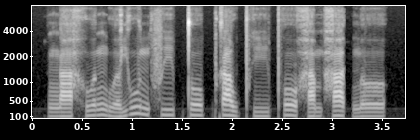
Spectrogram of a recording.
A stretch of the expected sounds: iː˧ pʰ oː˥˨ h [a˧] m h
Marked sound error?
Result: no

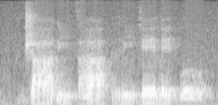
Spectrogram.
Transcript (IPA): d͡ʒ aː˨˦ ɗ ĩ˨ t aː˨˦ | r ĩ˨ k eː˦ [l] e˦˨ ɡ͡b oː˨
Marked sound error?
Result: no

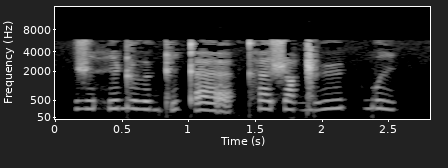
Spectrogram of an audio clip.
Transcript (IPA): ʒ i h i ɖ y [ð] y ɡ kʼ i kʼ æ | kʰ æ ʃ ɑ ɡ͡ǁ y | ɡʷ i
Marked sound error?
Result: no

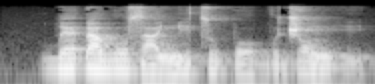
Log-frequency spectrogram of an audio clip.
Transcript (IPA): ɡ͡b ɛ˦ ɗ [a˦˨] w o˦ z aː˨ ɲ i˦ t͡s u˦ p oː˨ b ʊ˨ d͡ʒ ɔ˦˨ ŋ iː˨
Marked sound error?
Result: yes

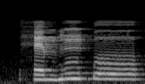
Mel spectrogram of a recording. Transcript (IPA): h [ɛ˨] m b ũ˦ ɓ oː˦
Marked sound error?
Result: no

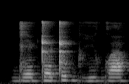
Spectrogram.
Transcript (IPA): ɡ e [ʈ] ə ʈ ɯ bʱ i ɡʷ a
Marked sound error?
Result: no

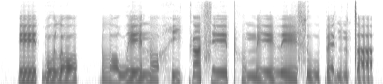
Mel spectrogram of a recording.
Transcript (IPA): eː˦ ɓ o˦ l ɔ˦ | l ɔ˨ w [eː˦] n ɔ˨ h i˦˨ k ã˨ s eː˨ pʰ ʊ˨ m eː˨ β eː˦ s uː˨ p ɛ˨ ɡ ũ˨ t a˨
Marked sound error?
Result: no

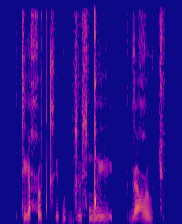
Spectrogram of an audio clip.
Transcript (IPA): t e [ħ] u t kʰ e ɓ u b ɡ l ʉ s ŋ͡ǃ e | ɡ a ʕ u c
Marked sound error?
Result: no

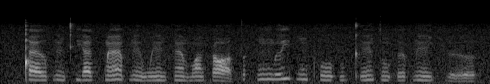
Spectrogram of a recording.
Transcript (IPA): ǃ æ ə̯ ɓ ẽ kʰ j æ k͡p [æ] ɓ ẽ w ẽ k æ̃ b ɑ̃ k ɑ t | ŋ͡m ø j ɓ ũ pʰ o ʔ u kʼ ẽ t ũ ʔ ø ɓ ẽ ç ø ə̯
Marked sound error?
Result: yes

